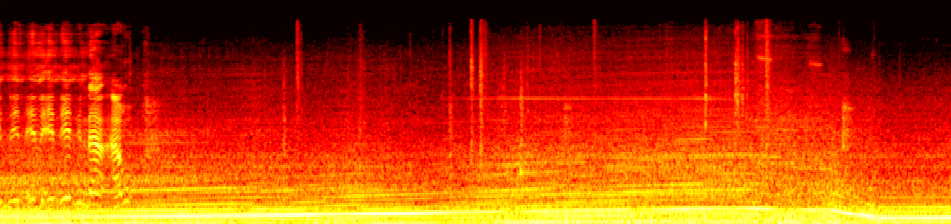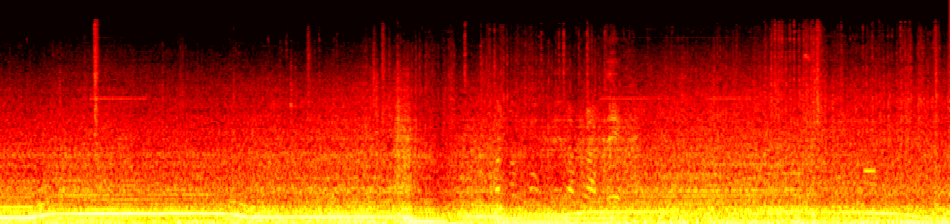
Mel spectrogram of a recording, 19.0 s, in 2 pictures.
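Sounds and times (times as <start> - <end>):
car engine accelerating: 0.0 - 19.0
road and wind noise: 0.0 - 19.0.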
